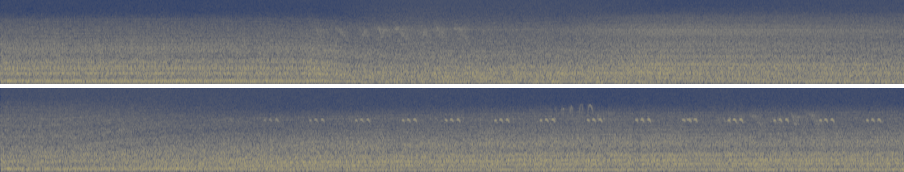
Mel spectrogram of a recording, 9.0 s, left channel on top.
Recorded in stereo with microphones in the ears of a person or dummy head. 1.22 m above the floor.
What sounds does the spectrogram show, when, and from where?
Only background noise.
